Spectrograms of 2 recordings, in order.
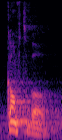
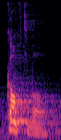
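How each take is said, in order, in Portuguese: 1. A tônica cai na primeira sílaba. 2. A tônica cai na primeira sílaba.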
